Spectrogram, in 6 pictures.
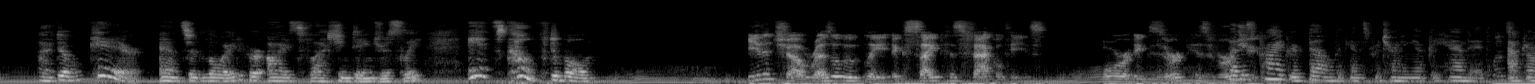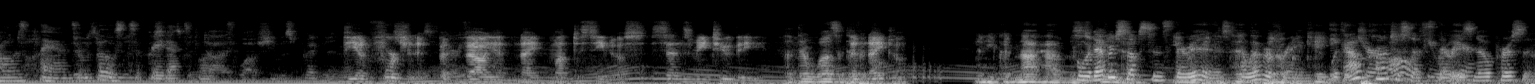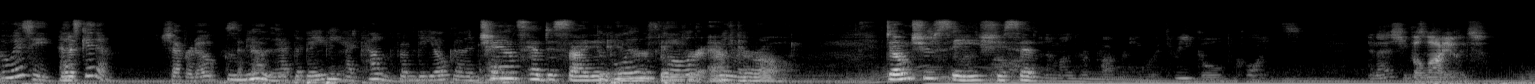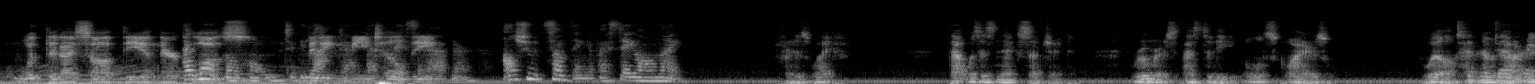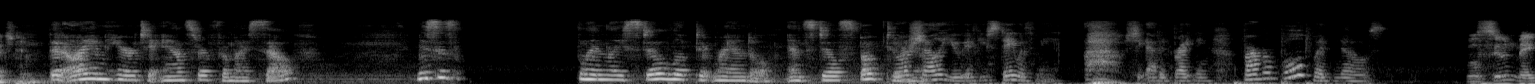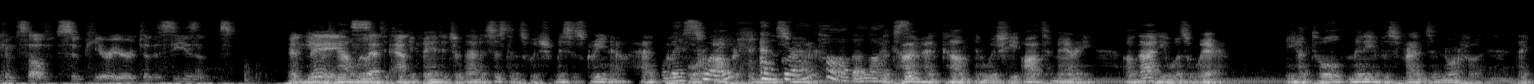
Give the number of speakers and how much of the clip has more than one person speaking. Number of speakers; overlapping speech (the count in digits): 10, about 28%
